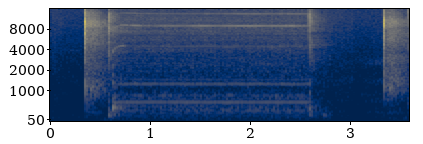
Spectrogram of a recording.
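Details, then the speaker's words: 2006 Honda CBR600RR that cranks but won't start, fuses and near-new lithium battery good, kill switch turned on: sharp relay click, then even pump hum for about two seconds and click off; normal fuel pump prime. "I hit the kill switch you can hear the fuel pump Prime I'll do it again"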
